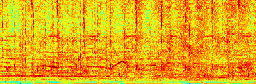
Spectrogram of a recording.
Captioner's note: applause and cheering cont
